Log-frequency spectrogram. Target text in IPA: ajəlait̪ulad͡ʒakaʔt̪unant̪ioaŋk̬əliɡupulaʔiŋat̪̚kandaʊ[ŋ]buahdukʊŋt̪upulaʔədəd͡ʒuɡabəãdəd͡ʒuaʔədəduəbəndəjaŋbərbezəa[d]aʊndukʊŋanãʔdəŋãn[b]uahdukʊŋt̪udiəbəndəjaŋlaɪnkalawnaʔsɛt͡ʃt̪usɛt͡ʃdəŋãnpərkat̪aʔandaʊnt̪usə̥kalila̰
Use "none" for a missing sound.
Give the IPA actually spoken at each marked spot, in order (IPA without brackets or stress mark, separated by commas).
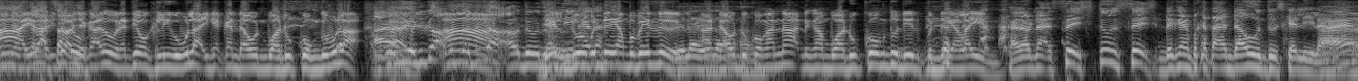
n, d, b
